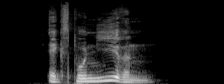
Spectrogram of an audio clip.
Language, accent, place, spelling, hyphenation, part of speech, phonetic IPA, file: German, Germany, Berlin, exponieren, ex‧po‧nie‧ren, verb, [ɛkspoˈniːʁən], De-exponieren.ogg
- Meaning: to expose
